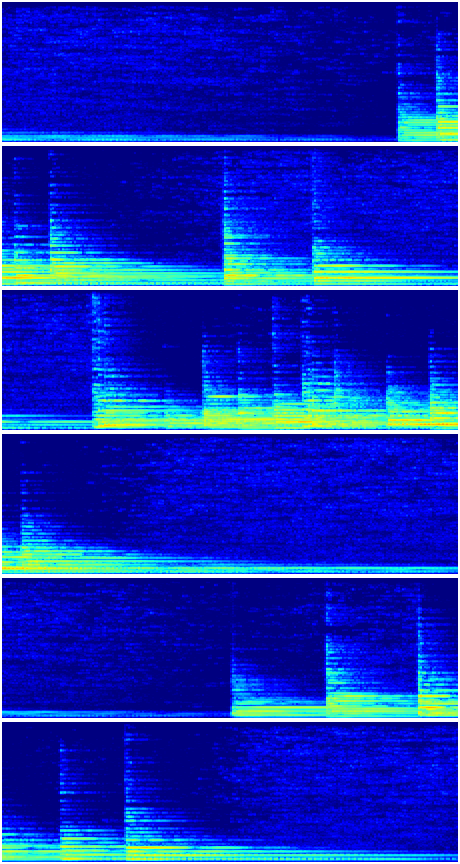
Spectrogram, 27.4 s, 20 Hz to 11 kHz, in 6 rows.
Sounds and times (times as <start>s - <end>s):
Music: 0.0s - 27.3s.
